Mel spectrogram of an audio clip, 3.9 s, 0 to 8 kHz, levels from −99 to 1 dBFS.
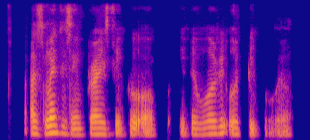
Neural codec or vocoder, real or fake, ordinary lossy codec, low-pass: codec, 16 kHz, 6 kbps, DAC; fake; none; 7.2 kHz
